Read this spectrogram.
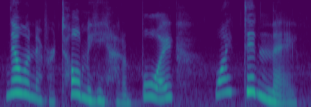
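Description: Woman playing a curious young girl, raised pitch. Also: animated, moderate pace. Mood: amazed, frank. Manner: direct, questioning. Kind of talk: audiobook character dialogue.

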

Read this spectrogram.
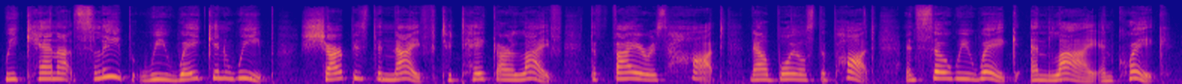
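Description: Woman doing a tiny scared duckling boy, high shaky singsong rhyme. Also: takes it slowly, few pauses, dry recording. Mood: frightened. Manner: high, trembling chanted rhyme. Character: frightened little drake, young and brave.

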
